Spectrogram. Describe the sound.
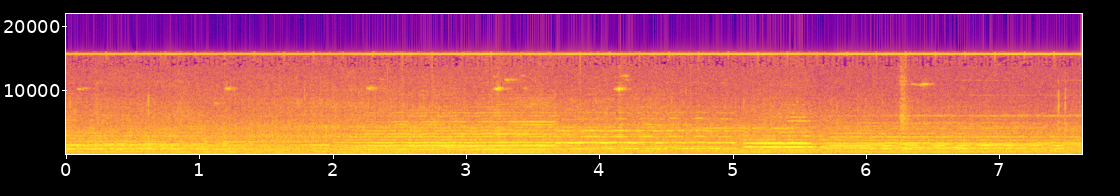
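A bus pulling into a depot, a loud, steady engine drone with a sustained tonal hum running throughout, with no voices.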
